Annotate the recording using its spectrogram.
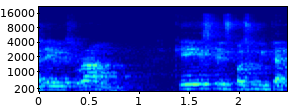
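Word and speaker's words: Lebensraum: vital, como en alemán le en alemán se pronuncia leves round.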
